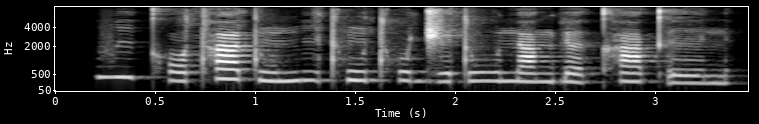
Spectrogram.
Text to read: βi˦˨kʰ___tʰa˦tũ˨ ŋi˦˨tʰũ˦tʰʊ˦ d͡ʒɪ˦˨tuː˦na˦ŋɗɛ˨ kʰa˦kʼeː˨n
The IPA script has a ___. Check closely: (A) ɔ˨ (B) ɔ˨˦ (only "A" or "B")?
A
